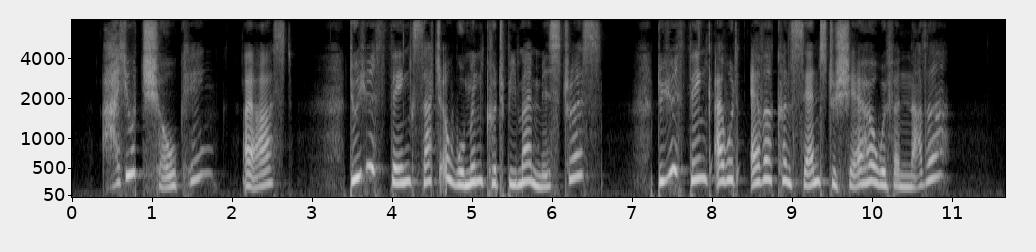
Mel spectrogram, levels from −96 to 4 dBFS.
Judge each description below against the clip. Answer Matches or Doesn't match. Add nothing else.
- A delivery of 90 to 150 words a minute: Matches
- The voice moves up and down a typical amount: Doesn't match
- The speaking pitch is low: Doesn't match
